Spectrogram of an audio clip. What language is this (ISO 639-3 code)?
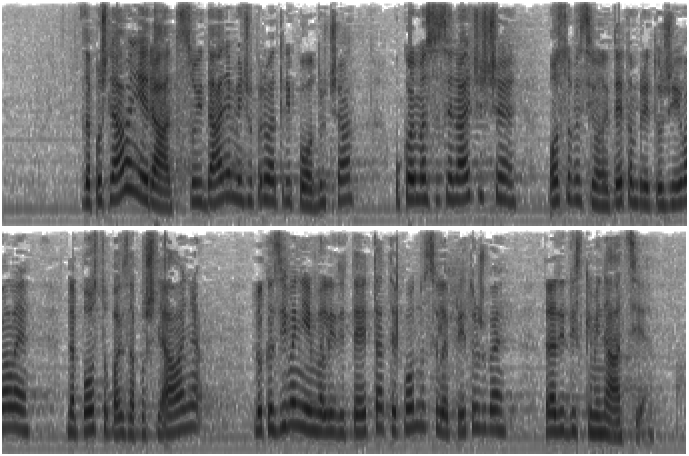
hrv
